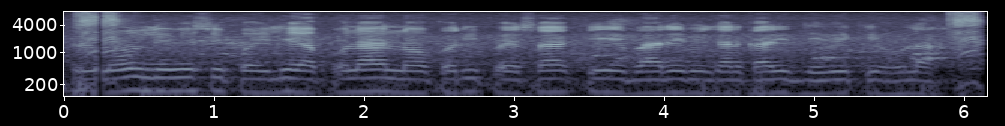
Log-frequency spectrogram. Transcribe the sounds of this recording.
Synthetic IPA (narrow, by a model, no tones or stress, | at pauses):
loːnleːwesepəɦɪleəpnanɔːkəɾipɛːsakebaːɾemẽd͡ʒaːnkaːɾid̪eːwekeɦoːlaː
